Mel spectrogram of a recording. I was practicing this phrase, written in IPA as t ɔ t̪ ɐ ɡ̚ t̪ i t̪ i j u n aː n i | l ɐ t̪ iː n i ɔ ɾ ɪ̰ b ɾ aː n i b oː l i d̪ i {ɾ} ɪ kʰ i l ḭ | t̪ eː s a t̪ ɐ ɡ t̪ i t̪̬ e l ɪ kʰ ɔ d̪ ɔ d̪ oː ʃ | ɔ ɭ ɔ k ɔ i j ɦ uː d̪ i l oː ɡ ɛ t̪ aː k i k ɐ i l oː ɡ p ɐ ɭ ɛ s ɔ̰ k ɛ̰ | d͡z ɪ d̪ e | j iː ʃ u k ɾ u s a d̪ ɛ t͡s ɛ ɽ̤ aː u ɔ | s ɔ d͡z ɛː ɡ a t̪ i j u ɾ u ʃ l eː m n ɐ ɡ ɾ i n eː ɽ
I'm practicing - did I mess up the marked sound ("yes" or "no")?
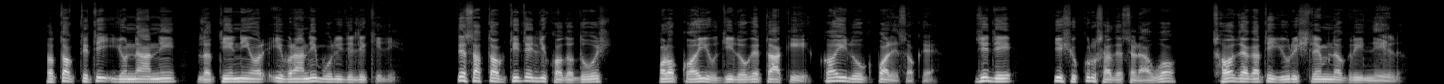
yes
